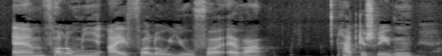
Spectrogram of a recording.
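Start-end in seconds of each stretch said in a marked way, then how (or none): none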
